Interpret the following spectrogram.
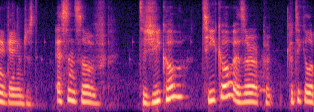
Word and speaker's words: Tjikko: we are playing a game just essence of tajiko tico is there a particular pronunciation of that it's like my name designed to be misspelled no chico it is the oldest tree on earth this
